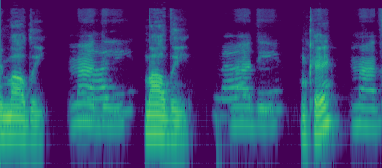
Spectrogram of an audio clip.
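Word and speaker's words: ماضي: Past is madi. Madi. Like Maddie.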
